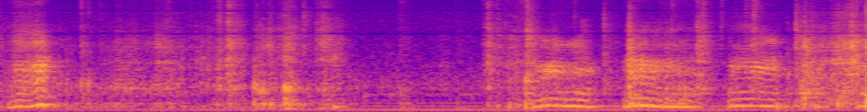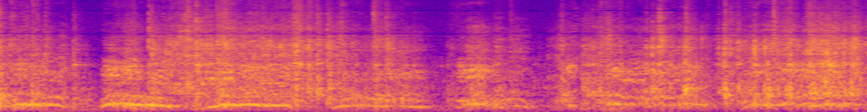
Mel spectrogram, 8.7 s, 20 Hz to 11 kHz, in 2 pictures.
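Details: Border Collie rounding up plant pots, recorded 17 July 2014: low, rough growling yaps in a quick series, over loud scraping and clattering of pots.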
